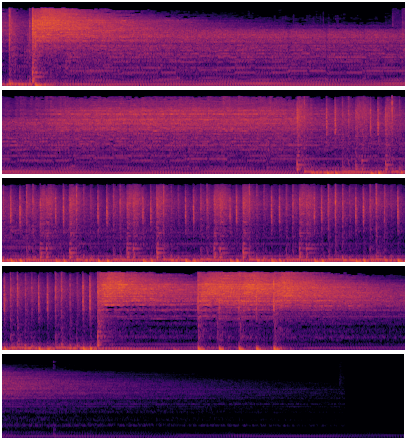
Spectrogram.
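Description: Drum kit playing the end of a song: a cymbal wash rings over held low notes, then a dense run of drum and cymbal hits, a crash, and four separate final accents. The cymbals then ring out and fade to silence.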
